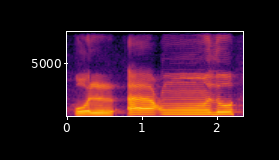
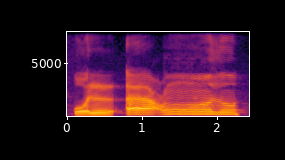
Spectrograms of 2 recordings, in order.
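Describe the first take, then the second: No difference in how they are said.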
